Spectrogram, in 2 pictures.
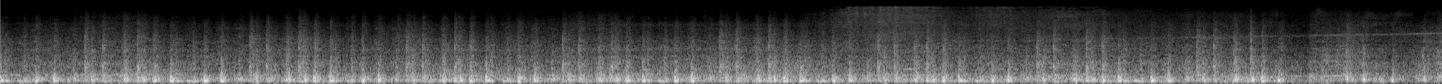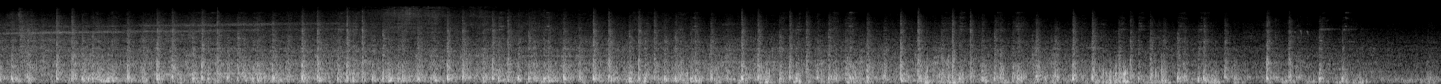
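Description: Seibu Railway electric trains running over the tracks and points below, wheels clattering continuously over rail joints. About halfway through, a faint rising whine joins in and the clatter eases a little. It fades near the end.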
